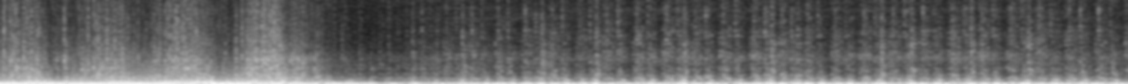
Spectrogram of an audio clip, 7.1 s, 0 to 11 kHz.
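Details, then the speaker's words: Chevy 350 small-block V8 on a test rack, first fire-up with fuel in the float bowl, timing set by ear: a couple of crisp revs, then a deep, even, steady idle with no knocks or misses; healthy running, minor gas leak noted. "That thing ran good. I had that timing set damn near perfect on the fly, so I'm happy with that. That sounded healthy."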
